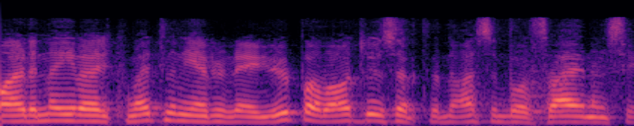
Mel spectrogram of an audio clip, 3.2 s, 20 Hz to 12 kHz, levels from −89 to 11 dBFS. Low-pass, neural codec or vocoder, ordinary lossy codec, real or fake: 7.2 kHz; codec, 16 kHz, 0.5 kbps, X-Codec, HuBERT features, trained on general audio; MP3, 48 kbps; fake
